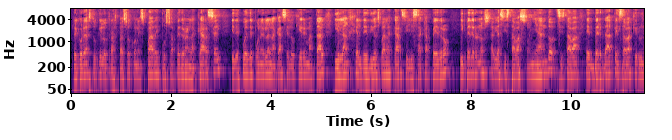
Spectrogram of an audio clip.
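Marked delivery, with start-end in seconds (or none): none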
